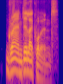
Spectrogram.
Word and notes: grandiloquent: British English

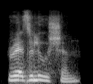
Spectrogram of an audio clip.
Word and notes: resolution: Indian

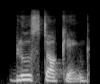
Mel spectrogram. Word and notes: Bluestocking: Indian

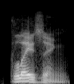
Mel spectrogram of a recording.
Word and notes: glazing: American English

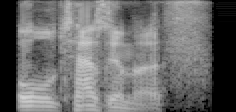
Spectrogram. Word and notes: altazimuth: British English

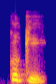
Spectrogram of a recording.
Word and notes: cookie: Indian

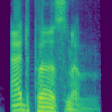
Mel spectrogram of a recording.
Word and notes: ad personam: British English

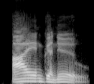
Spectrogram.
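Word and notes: ingénue: American English

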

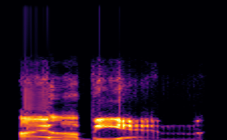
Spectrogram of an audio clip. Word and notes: IRBM: British English

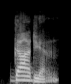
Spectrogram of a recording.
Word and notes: guardian: Indian

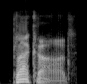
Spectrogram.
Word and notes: placard: British English

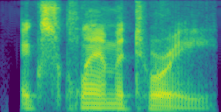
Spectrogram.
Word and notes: exclamatory: American English

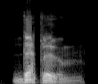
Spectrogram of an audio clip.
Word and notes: deplume: British English

